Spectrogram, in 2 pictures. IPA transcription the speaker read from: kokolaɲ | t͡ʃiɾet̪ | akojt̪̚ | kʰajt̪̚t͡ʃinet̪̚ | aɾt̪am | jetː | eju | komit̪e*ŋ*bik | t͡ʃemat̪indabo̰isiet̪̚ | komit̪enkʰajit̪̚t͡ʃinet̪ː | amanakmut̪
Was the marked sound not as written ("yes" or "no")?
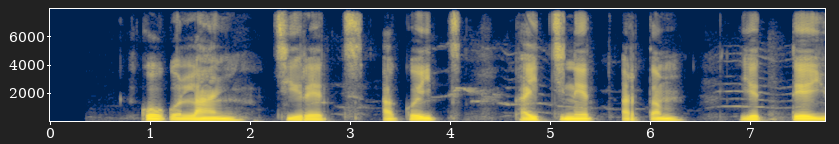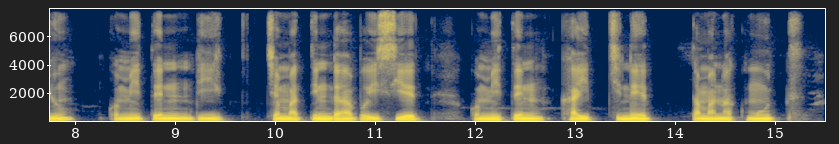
yes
